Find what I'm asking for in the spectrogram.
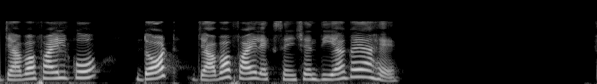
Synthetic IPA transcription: d͡ʒaːʋafaːɪlko | ɖɔːʈd͡ʒaːʋafaːɪlɛksʈɛ̃nʃənd̪ijaɡɐjaɦɛː | f

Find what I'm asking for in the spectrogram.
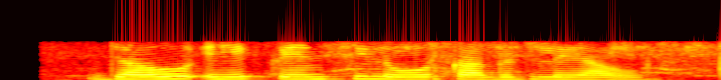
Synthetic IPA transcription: d͡ʒaːoʔeːk̚pẽːnsiloːɾkaːɡəd͡ʒleːaːoː

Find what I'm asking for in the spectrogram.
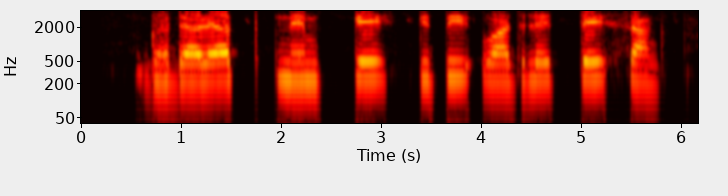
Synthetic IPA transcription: ɡʱəɖaːɭjat̪̚neːm | ke | kit̪iʋaːd͡zlet̪esãŋɡ

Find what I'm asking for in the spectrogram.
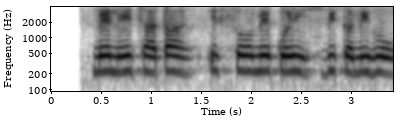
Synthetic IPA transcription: mɛ̃ːnɐɦĩt͡ʃaːt̪aɪsːoːmẽkoːibʱikɐmiɦoː

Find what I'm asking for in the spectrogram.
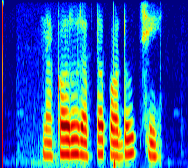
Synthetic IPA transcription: nakɔɾoɾəp̚t̪ɔpɔɾd̪ot͡ɕʰe

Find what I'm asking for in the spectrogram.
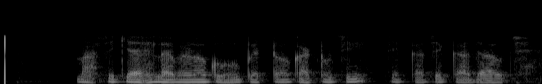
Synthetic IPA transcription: ma̰sikijaɦela̰beɭɔkupeʈːɔkaʈut͡ʃʰit͡ʃekːat͡ʃekːa̰d͡ʒawt͡ʃʰ

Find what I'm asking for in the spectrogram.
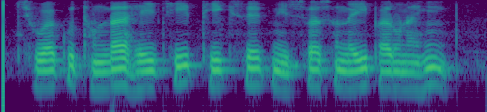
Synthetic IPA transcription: sʰuakut̪ʰuɳɖaɦejt͡ʃʰiʈʰiːkseniswasɔnəipaɾunaɦĩ

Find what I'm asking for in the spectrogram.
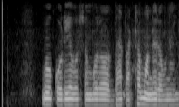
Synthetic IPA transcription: mukoɽiɔbɔɾsɔmuɾɔːd̪ʱapaʈʰːɔmɔneɾɔɦunaɦĩ

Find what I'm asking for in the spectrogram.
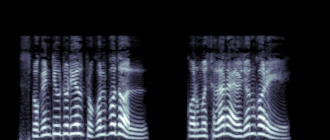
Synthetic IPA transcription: spokeŋʈjuʈ̬oɾialpɾokolp̬od̪ɔl | kɔɾmoʃalaɾajod͡ʑonkɔɾe

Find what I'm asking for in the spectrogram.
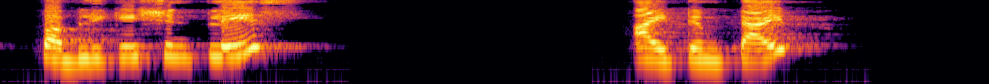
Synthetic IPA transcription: pɐblikeːʃənpleːs | aɪʈəmʈaɪp̚

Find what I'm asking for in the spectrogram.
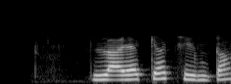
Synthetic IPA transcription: lajakjat͡ʃimt̪a

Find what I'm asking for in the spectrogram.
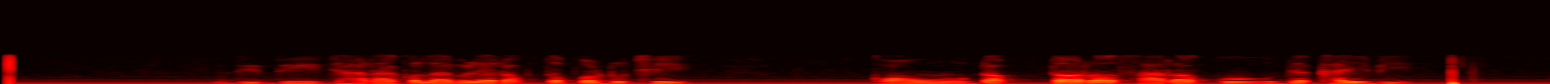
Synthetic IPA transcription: d̪id̪id͡ʒʱaɽakɔlabeɭeɾɔkt̪ɔpɔɖut͡ʃʰi | kɔũɖɔk̚ʈɔɾɔsaɾɔkud̪ekʰajbi

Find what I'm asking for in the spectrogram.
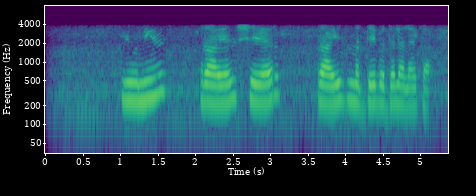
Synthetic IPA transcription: juni | ɾajəlɕejəɾ | pɾaizməd̪ʱːjebəd̪əlalajka

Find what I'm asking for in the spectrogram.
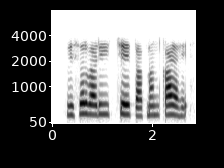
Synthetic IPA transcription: ʋisəɾʋaɽit͡ɕet̪apmankajaɦe

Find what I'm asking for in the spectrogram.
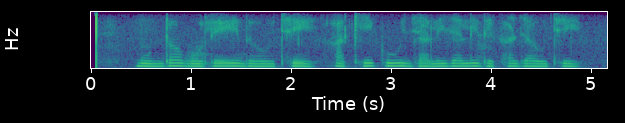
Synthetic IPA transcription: muɳʈɔbolejd̪ewt͡ʃʰiakʰikud͡ʒalid͡ʒalid̪ekʰad͡ʒawt͡ʃʰi

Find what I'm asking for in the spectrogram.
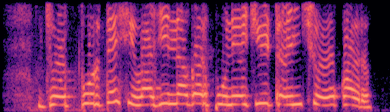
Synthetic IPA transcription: d͡ʑot̪̚puɾt̪eɕiʋad͡ʑiːnəɡəɾpunet͡ɕiːʈɾenɕokəɾ

